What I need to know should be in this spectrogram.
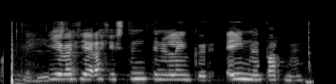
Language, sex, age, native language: Icelandic, female, 14, Icelandic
